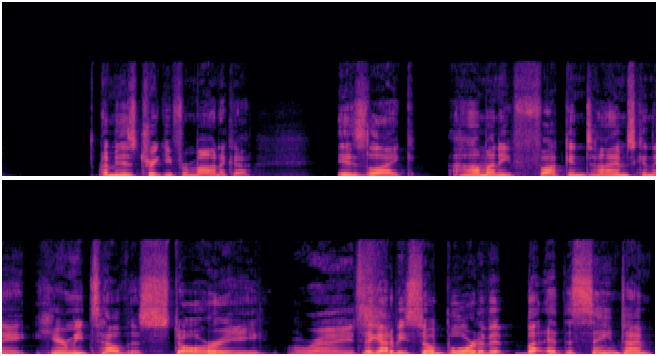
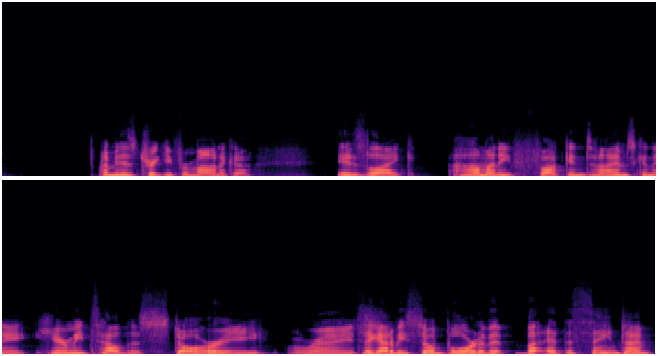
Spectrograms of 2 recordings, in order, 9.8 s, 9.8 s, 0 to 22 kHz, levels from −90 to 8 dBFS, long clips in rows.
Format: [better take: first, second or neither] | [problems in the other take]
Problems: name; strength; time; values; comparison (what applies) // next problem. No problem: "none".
first | muffled; very; fading above 3 kHz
